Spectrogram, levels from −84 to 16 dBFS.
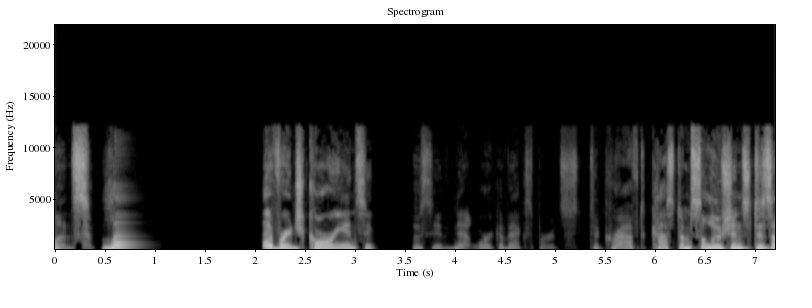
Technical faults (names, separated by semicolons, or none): call audio freeze; long network dropout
